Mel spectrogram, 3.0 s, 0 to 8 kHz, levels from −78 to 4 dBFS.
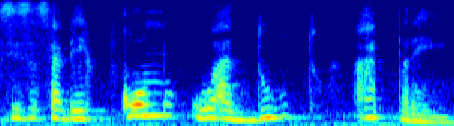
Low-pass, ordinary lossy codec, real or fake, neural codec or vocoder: none; none; real; none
